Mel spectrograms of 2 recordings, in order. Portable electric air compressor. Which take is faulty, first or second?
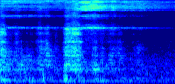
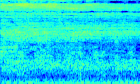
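second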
